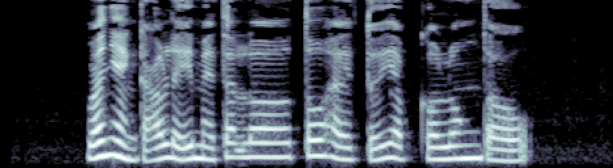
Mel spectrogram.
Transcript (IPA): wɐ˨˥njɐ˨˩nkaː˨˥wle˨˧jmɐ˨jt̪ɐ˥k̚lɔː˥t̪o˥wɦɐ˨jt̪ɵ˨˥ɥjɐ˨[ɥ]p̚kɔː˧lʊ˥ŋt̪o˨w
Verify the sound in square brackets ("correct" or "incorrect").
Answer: incorrect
